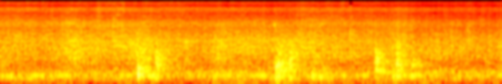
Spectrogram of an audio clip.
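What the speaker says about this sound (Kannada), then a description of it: "ಎಗ್ ಬುಜ್ಜಿ ಇನ್ನೂ ಬೇಯಬೇಕು ಚೆನ್ನಾಗಿ ಫ್ರೈ ಆಗಬೇಕಿದೆ" Scrambled egg bhurji frying in a pan, a continuous close sizzle broken by three or four distinct spatula scrapes as it is stirred.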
